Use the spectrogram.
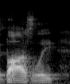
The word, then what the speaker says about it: Bosley: pronouncing your name correctly I know I messed that up in the past and said Bosley but I believe it is Bosley Bosley is the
